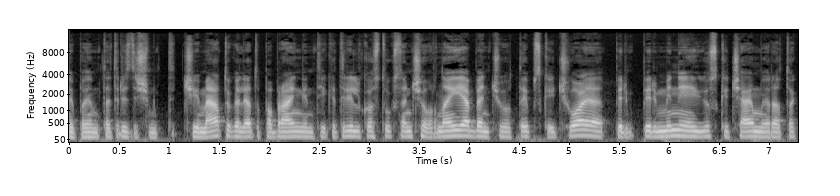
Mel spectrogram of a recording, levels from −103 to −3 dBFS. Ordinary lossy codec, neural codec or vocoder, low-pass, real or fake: MP3, 96 kbps; none; 14.4 kHz; real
